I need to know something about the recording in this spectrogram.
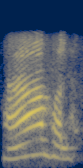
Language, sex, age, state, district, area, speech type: Odia, female, 60+, Odisha, Angul, rural, conversation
